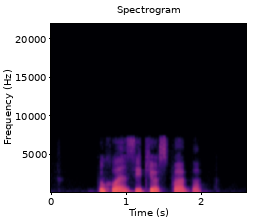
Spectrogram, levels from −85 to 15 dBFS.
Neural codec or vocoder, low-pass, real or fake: codec, 16 kHz, 0.5 kbps, FunCodec, trained on Chinese and English, 25 frames a second; 7.2 kHz; fake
